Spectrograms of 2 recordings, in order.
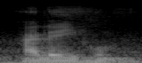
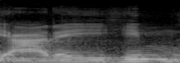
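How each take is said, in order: First: The vowel after the h is u. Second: The vowel after the h is i.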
